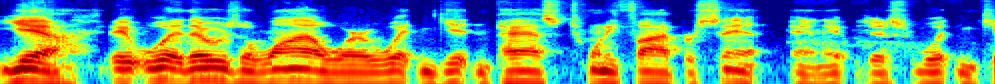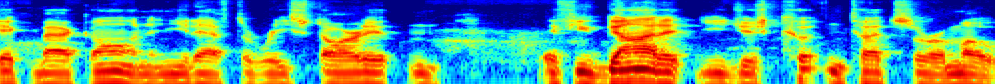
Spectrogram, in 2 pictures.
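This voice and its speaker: A man speaks at a fairly low pitch and moderate pace with fairly even intonation. The sound is dry and close with no echo. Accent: Southern. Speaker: professional wrestler. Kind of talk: casual chat. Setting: live stream.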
